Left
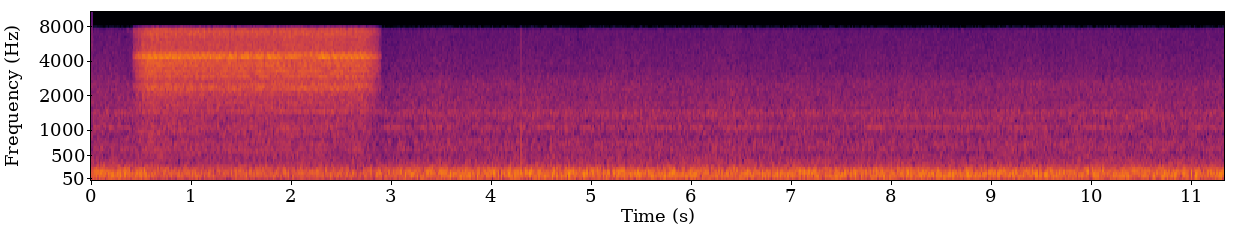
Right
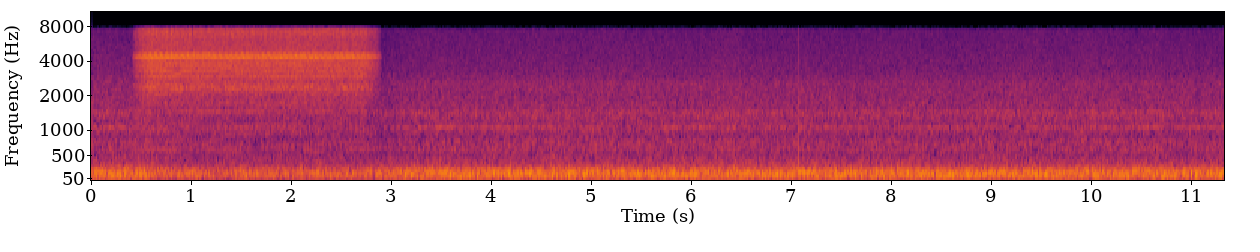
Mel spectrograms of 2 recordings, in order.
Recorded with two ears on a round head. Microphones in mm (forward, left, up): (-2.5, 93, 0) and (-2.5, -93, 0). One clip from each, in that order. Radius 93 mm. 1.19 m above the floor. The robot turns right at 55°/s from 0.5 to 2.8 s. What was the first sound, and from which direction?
Only background noise.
